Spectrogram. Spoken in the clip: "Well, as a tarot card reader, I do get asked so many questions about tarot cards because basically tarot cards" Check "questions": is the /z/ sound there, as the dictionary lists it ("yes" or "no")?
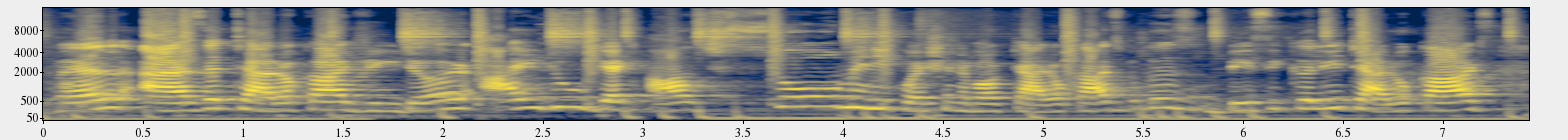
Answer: no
